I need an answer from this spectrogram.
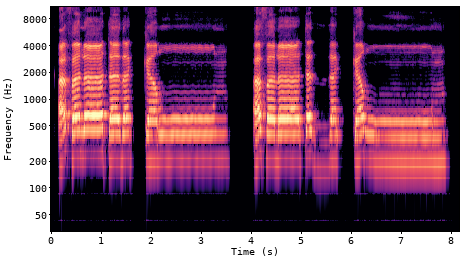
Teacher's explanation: Kemudian di ayat yang ke-30, tadzakkarun bitasydididz dzal. Jadi tadzakkarun di riwayat Syu'bah dengan mentasydidkan huruf dzal.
